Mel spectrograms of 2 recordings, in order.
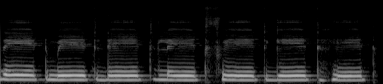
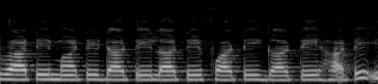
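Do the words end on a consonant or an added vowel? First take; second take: consonant; added vowel. First: Each word ends cleanly on the t sound. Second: Each word ends with an added vowel sound. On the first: The speaker calls it right. "कैसे पढ़ना है" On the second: The speaker calls it wrong. "इस तरीके से pronounce नहीं करना है"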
